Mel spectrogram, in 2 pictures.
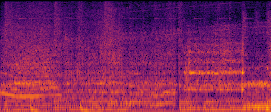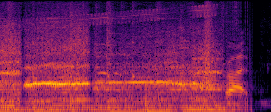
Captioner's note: cars rumbling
